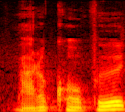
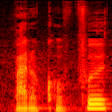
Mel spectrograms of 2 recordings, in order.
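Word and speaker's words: Markov: 체인 이라고 부르고 있고 러시아에서 v 낸 소유 러 발음이 나기 때문에 마르코 불 체인이 아니라 마르코프 체인 로 발음이 나죠 2 마 커프 체인은 문자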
